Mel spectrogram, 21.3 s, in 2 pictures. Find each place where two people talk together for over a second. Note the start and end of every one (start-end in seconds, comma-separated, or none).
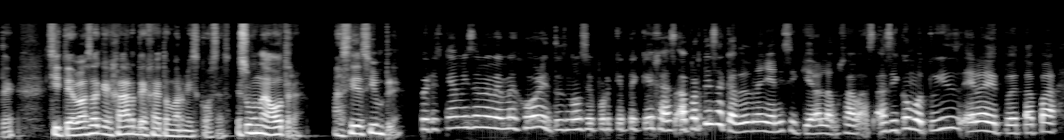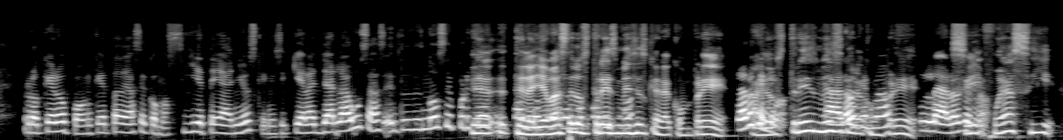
15.3-17.0, 18.0-20.6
